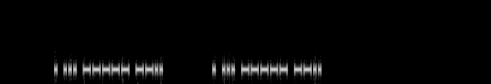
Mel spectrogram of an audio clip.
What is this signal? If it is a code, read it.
Morse code, heard as a keyed tone, about 47 wpm, 700 Hz. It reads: ES0Z ES0Z
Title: DXCC-100 Call Signs - 4 Characters - Repeated 2x - 50wpm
